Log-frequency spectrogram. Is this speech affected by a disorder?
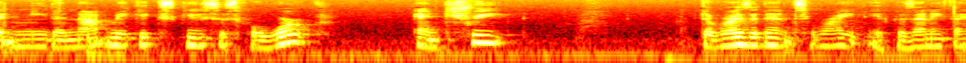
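No.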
